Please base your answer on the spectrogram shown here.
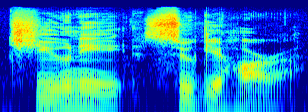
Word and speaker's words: Chiune Sugihara: Her name is pronounced Chione Sugihara. It's a he, his name. Chione Sugihara, right.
